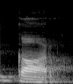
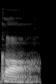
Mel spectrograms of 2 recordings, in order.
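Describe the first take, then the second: First: The final R sound is pronounced. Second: The final R sound is dropped.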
